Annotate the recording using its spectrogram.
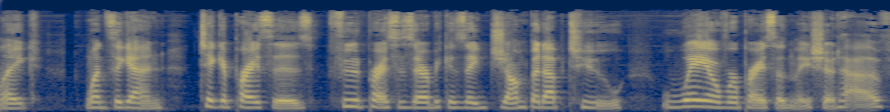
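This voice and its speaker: In a Canadian accent, the speaker goes at a moderate pace on a very clean recording with a silent background. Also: woman. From Canada. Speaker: podcast host and streamer. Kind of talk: casual chat.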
